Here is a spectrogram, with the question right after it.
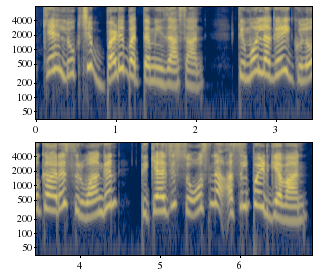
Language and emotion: Kashmiri, disgusted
